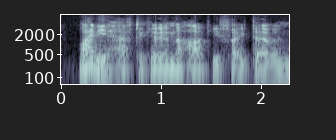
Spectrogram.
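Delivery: put-on relaxed, chill, laid-back tone. Retelling the mother asking about a hockey fight: imitating mother's chill tone. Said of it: "she was always very chill".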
